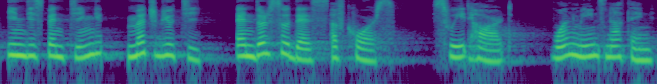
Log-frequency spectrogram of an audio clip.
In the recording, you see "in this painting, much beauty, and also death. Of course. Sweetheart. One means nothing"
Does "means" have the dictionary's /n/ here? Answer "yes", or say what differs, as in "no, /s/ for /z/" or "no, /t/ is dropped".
yes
